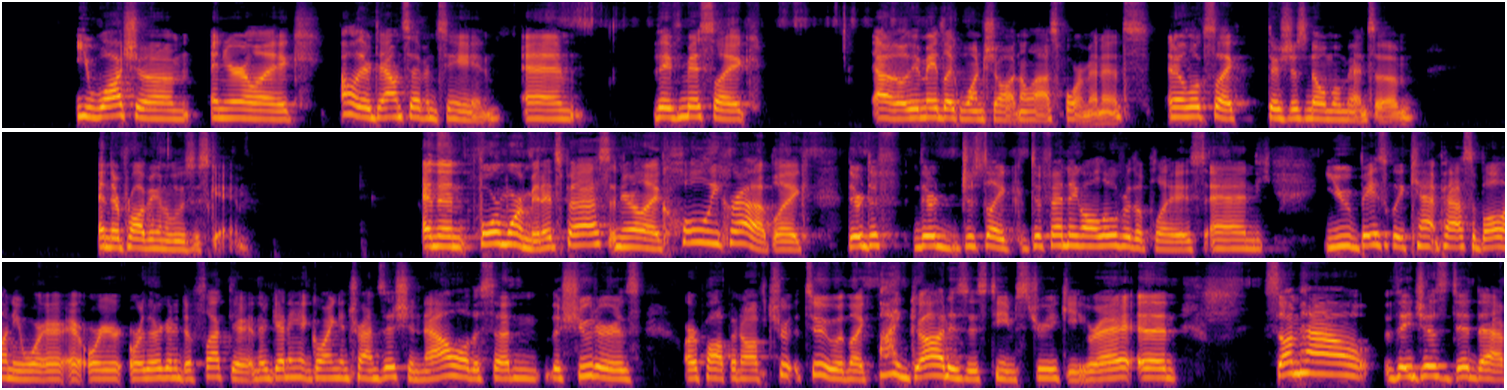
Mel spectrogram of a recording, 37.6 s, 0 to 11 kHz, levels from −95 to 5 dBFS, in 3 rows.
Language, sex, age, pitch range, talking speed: English, female, 20-39, 180-230 Hz, 180 wpm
